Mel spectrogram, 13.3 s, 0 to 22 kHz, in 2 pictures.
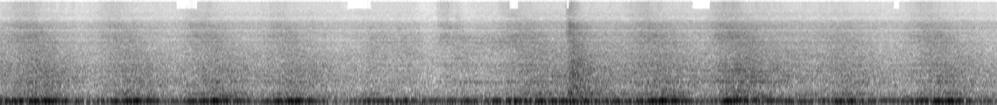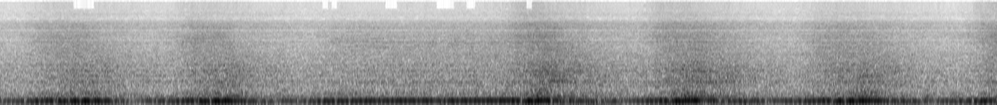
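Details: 1973 Chevrolet K5 Blazer V8, bought with a broken motor and now repaired, out on a test drive after a roughly 10-mile run: deep, even V8 note swelling and easing with throttle, no misses, knocks or rattles; normal running engine.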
